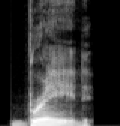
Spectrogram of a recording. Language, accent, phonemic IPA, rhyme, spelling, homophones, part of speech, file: English, US, /bɹeɪd/, -eɪd, braid, brayed, verb / noun / adjective, En-us-braid.ogg
- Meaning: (verb) 1. To make a sudden movement with, to jerk 2. To start into motion 3. To weave together, intertwine (strands of fibers, ribbons, etc.); to arrange (hair) in braids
